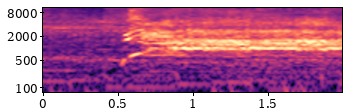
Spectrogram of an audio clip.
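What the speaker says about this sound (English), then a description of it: "You can hear him screaming." In the video game Assault Suit Leynos Remake, a man's scream rises sharply about halfway through and then holds as a loud, sustained cry over a low game rumble.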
